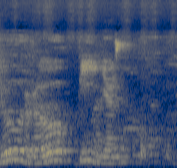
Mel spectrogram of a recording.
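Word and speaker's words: European: लेकिन इसका जो उच्चारण है तो हम इसका उच्चारण ऐसे करते हैं यूरोपियन, यूरोपियन।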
